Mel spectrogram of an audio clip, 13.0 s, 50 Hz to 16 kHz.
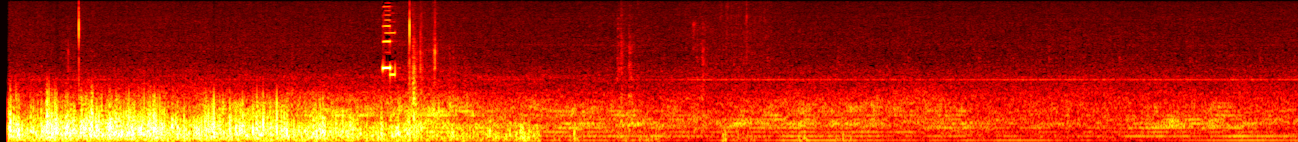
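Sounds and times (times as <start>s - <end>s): short high beep: 3.8s - 4.1s.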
